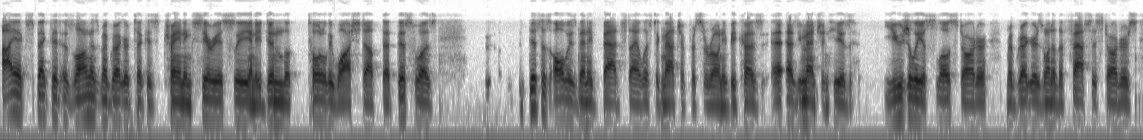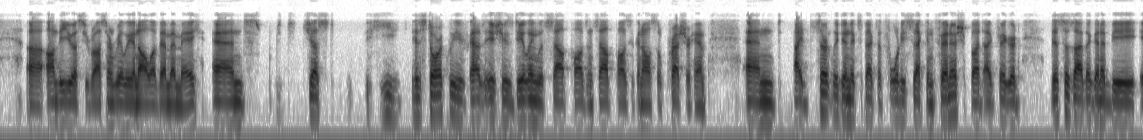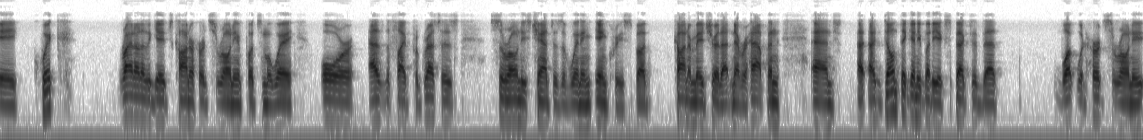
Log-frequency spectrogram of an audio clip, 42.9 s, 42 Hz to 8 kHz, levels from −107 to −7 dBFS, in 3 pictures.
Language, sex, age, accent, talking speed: English, male, 30-49, American, 190 wpm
